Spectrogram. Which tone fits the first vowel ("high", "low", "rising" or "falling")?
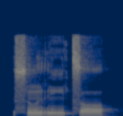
high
